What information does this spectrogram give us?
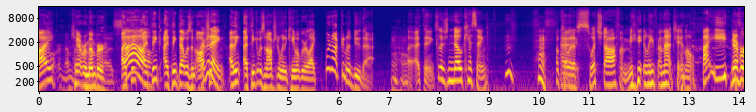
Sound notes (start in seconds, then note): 9.3 humming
